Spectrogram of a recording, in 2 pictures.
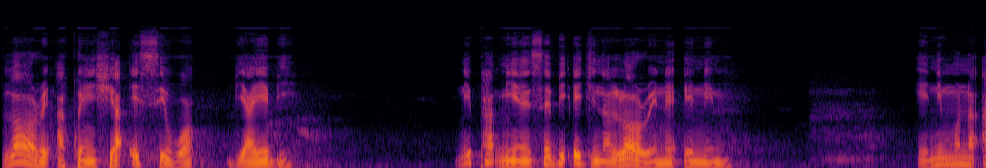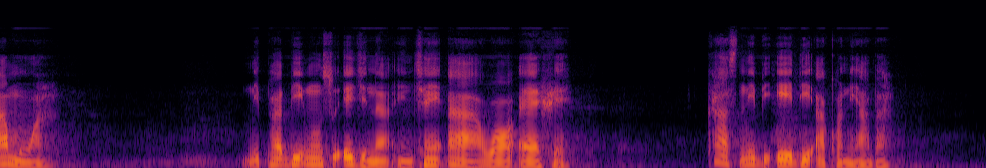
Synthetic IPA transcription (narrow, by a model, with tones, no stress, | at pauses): lɔː˦ɾɪ˨ʔa˨kʷʰɛ̃˨ɲ˨ɕɪ˨a˦ʔe˦si˨wɔ˨ | bi˨a˨jɛ˦bi˦ | nĩ˦pʰa˦mĩ˨ɛ̃˨n̩˨sɛ˦bi˦ʔæ˦d͡ʑi˨nã˨lɔː˦ɾɪ˨nɪ̃˨ʔæ˦nĩ˦m | e˨nĩ˦mːʊ̃˦nʊ̃˦ʔa˦mʊ̃˨a˨˦ | nĩ˦pʰa˦bi˦mʊ̃˦n̩˦sʊ˦ʔe˦d͡ʑi˨nã̰˨ɲ̩˨t͡ɕʰɛ̃˦na˦wɔ˦ʔɛ˦ɕᶣɛ̰˨ | kʰa˦˨snɪ̃˦bi˨ʔeː˦˨di˦ʔa̰˨kʰɔ˨nɪ̃˨a̰˨ba˦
